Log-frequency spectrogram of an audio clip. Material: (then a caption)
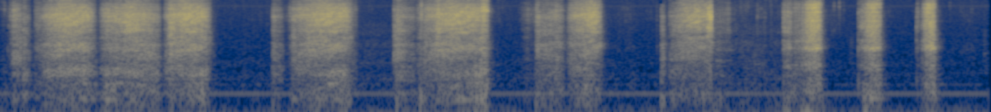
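Pine wood. A gloved hand rubs sandpaper back and forth inside the carved channel of a solid, light-wood carved pine tray. About eleven separate bright, high, hissy rasping strokes of uneven length come in an irregular rhythm, with short silences between them and almost no low end.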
